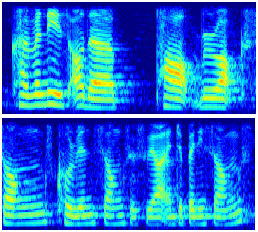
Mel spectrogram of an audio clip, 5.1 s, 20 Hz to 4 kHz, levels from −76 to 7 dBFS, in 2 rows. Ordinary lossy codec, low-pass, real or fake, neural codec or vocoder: AAC, 32 kbps; 3.6 kHz; real; none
